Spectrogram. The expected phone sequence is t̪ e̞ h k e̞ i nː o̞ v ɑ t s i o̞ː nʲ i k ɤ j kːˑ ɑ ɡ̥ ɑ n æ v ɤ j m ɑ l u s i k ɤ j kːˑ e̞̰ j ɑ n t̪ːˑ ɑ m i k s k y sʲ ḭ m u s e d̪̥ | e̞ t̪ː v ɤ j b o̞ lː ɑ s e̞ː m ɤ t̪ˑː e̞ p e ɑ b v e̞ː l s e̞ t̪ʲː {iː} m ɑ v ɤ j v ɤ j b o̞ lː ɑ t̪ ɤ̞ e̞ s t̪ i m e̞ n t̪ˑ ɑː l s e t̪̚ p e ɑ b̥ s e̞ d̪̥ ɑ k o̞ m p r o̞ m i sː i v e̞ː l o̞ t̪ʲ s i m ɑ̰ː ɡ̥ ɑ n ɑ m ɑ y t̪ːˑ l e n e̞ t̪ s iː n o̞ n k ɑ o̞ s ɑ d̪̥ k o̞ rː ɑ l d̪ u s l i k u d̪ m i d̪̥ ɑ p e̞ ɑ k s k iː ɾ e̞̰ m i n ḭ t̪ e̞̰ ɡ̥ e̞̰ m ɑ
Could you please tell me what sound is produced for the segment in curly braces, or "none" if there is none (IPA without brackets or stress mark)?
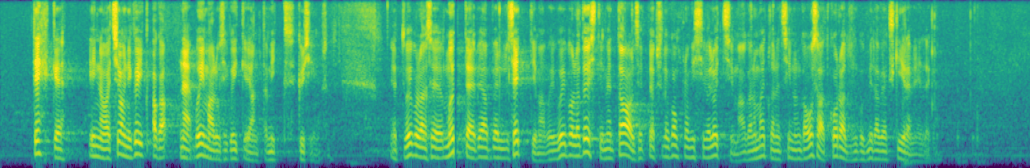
i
